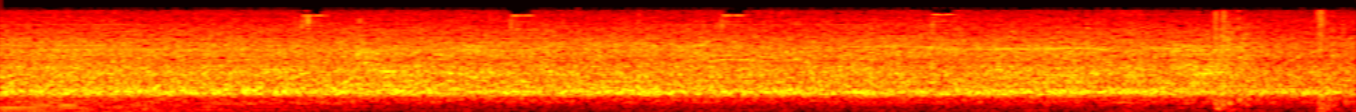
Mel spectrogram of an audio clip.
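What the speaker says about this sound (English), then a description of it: "This crowd ready to make its presence known." A stadium crowd at a Tennessee at Clemson college football game roars in a steady, loud, continuous wash of noise, with a few sharper shouts rising out of it.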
